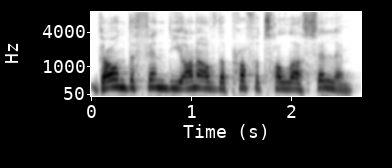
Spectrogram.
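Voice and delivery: usual speaking voice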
